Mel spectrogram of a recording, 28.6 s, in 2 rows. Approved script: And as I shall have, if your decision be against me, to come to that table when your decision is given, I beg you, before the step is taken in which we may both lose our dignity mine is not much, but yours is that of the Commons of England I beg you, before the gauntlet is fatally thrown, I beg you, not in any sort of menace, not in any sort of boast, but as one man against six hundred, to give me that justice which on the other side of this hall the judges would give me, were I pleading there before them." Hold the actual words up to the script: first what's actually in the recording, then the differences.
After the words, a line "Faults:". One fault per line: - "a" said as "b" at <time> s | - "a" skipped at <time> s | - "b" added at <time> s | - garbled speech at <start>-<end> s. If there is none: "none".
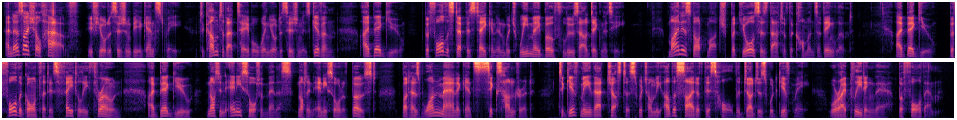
And as I shall have, if your decision be against me, to come to that table when your decision is given, I beg you, before the step is taken in which we may both lose our dignity mine is not much, but yours is that of the Commons of England I beg you, before the gauntlet is fatally thrown, I beg you, not in any sort of menace, not in any sort of boast, but as one man against six hundred, to give me that justice which on the other side of this hall the judges would give me, were I pleading there before them."
Faults:
none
